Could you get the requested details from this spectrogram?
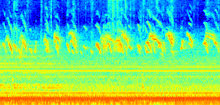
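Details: Playing baby chicks keep up a constant stream of high, slightly falling peeps, many birds overlapping, against a loud, even low hum.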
